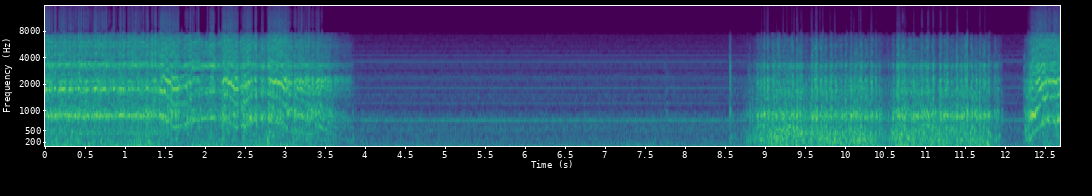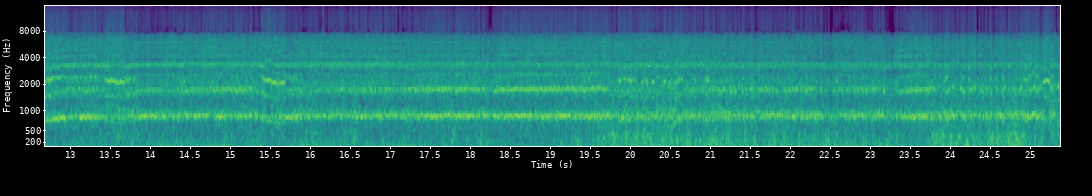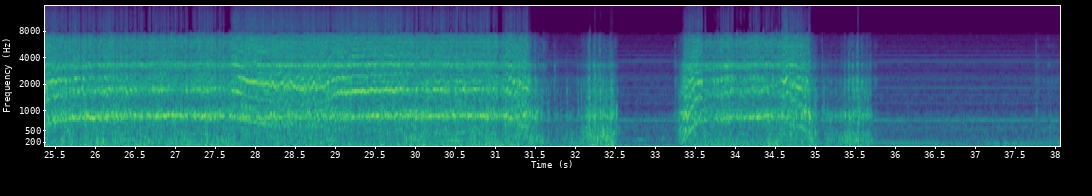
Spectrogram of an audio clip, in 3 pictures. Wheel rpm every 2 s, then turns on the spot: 220, 120, 0, 0, 20, 50, 150, 220, 230, 230, 220, 230, 220, 220, 210, 160, 70, 90, 0.
8-12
